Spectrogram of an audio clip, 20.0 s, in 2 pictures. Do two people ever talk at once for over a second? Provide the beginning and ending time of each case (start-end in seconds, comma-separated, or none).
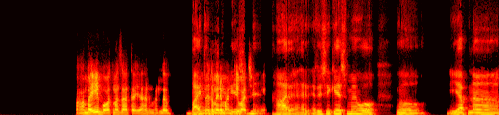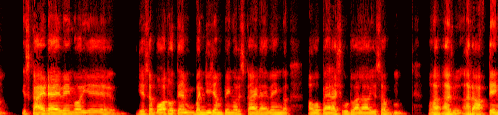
3.9-5.3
